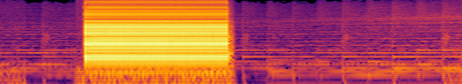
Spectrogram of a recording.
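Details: Electrolarynx after foam ring replacement in the sound head cap: steady, clear mechanical buzz lasting about one and a half seconds over soft background music, typical of a properly working device.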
